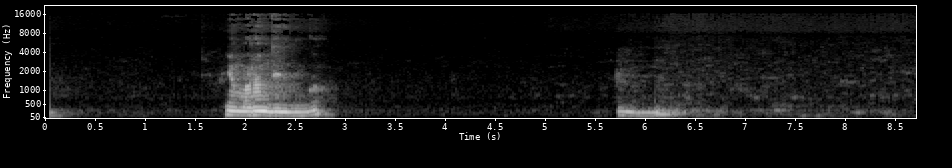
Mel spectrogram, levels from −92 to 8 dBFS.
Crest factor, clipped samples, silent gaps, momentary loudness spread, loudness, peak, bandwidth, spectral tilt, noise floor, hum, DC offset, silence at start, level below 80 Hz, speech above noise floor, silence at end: 20 dB; under 0.1%; none; 20 LU; -20 LUFS; -4 dBFS; 16.5 kHz; -8 dB/octave; -73 dBFS; none; under 0.1%; 0.05 s; -74 dBFS; 57 dB; 2.3 s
